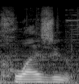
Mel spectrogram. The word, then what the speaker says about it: wazoo: and quests out the wazoo. It's pronounced with a hua, not just a wa, okay? If you're saying wazoo, you're saying it wrong.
